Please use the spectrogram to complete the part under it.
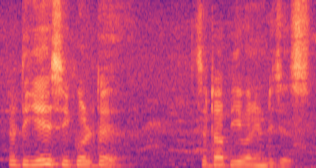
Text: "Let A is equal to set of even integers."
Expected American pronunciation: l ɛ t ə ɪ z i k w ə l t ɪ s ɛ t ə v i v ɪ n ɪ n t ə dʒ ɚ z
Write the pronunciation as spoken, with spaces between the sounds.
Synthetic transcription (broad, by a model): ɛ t ə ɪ s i k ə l t ɪ s ɛ t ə p i v ɪ n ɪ n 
